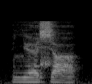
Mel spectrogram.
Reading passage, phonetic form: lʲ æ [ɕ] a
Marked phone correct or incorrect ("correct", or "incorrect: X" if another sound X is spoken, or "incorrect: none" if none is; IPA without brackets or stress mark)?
correct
